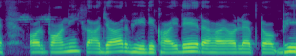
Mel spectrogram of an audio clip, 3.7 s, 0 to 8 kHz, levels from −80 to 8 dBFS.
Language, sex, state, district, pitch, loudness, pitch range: Hindi, male, Jharkhand, Ranchi, 150 Hz, -14 LUFS, 140-165 Hz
